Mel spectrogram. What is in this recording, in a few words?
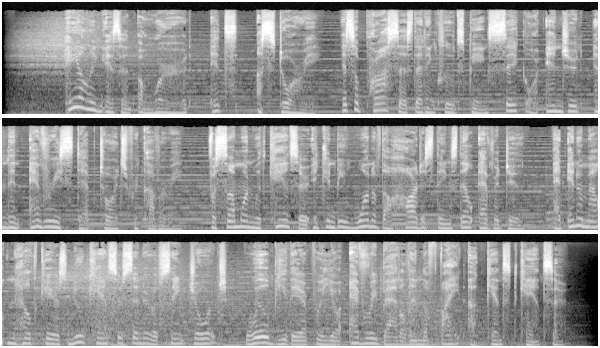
Healing Warm, young adult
